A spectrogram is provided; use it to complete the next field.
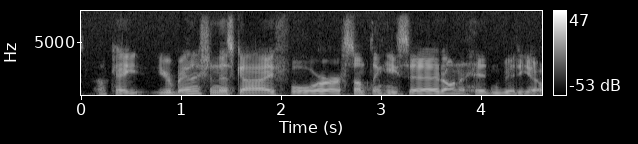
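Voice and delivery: ordinary talk, nothing marked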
